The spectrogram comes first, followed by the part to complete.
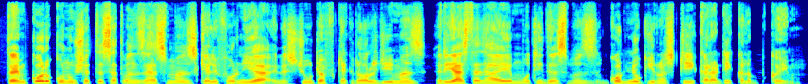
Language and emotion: Kashmiri, neutral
